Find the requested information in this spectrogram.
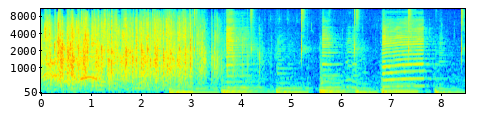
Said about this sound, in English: Let's have a nice warm round of applause for Miss Lola Kristal.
